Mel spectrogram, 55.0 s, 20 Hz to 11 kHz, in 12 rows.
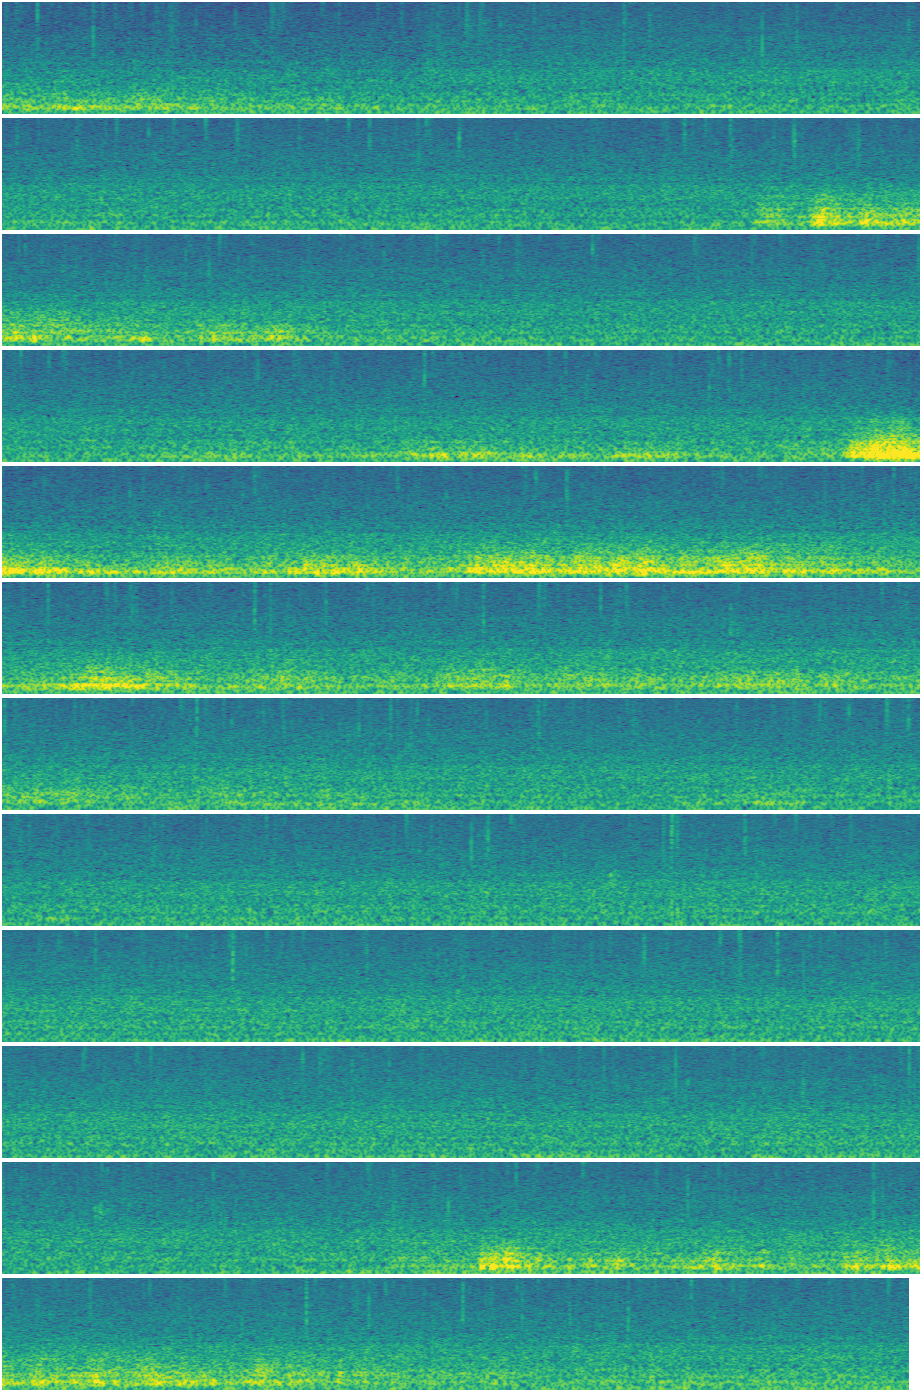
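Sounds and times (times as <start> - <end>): steady light rain: 0.0 - 55.0
thunder rumbling and cracking: 17.8 - 29.4, 47.8 - 55.0.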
